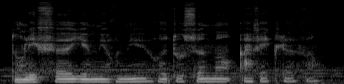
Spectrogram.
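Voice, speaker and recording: Over music in the background, a woman speaks very slowly in a very deep, low voice with a soothing tone. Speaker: hypnotherapist. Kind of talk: guided hypnosis session. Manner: slow, soothing.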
